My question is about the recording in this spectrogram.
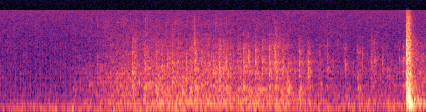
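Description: Faint, continuous scraping and rolling of a sliding chalkboard panel being pushed along its track, swelling in the middle and easing off near the end.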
